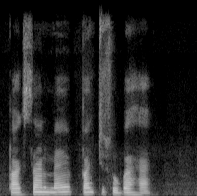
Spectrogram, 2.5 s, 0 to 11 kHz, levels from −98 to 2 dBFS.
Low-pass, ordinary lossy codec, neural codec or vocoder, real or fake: 9.9 kHz; Opus, 32 kbps; none; real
